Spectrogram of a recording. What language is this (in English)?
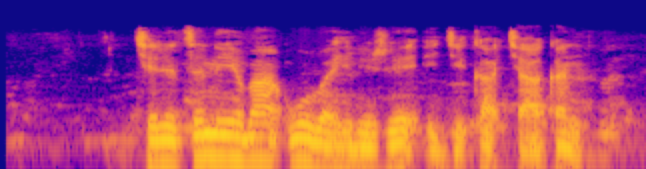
Kinyarwanda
